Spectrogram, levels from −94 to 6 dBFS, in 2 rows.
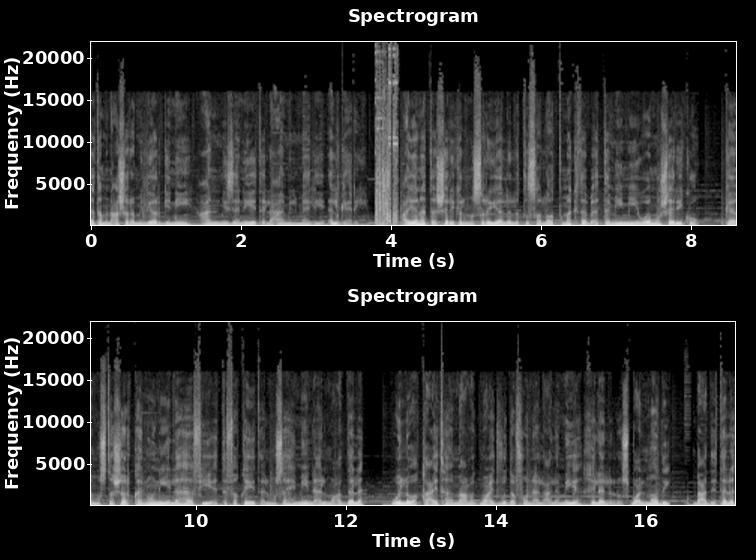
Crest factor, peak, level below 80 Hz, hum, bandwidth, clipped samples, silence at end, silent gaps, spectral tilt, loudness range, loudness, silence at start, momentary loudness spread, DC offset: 16 dB; -4 dBFS; -46 dBFS; none; over 20 kHz; under 0.1%; 0 s; none; -6 dB/octave; 2 LU; -19 LUFS; 0 s; 8 LU; under 0.1%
